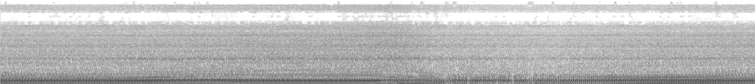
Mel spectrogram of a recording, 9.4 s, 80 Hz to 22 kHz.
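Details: 2004 Hyundai Elantra started after sitting 2 years, check engine light on, brakes seemingly seized. Idle wanders and the engine note sags and recovers instead of holding steady; abnormal revving, cause unknown.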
